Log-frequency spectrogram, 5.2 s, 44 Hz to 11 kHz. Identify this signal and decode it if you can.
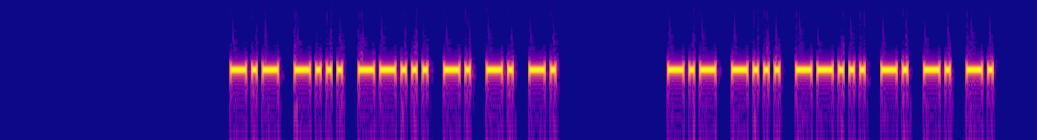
Morse code, heard as a keyed tone, about 46 wpm, 700 Hz. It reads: KB7NNN KB7NNN
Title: USA Call Signs - 6 Characters - Repeated 2x - 45wpm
